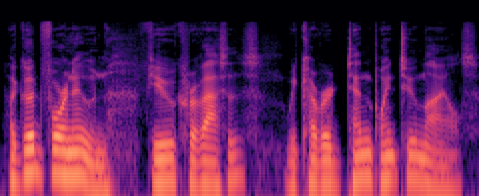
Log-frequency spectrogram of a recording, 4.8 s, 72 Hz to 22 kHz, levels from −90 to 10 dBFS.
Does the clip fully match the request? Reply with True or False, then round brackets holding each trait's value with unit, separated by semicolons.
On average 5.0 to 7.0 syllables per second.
False (4.5 syllables/s)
